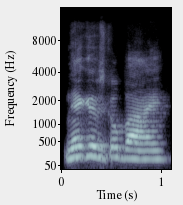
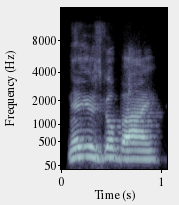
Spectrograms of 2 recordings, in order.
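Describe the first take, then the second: No difference in how they are said.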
